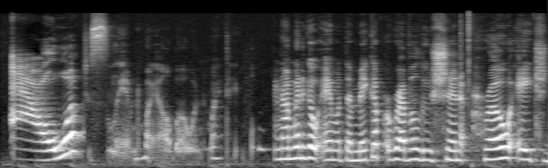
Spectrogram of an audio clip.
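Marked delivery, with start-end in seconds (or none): 0.1-0.8 pained yelp. Real, not acted. Slammed elbow into table. 0.8-2.6 hushed pained whisper; whispered aside. Real, not acted. Hurt elbow, whispered aside.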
